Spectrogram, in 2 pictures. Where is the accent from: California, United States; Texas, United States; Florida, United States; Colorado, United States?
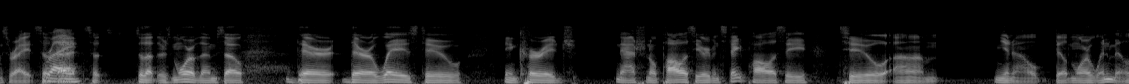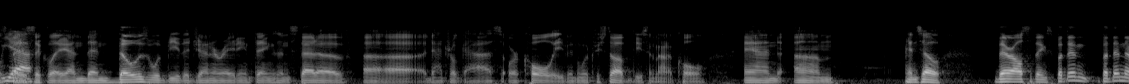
California, United States; now in Pittsburgh, United States; as a Californian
